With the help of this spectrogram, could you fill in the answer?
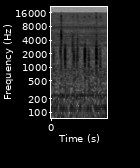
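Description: A small, not perfectly round stone amulet known as a batong alog, with another stone loose inside it, is shaken by hand. Six short, dry clicks rattle out, bright and quick, over a faint low hum. The stone rattles audibly even though it is solid stone.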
